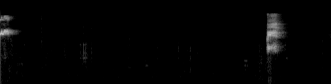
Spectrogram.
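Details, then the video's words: Rosy-faced lovebird at home giving two brief, high, scratchy chirps, one at the start and another about two and a half seconds later, with near silence between them. "Lovebird Chirping Sounds"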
